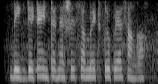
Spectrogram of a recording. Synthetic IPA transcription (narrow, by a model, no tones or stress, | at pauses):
biɡɖeʈaiɳʈəɾnæɕnəlsəmːeʈkɾupjasãŋɡa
